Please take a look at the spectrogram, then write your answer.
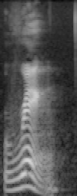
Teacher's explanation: So in a ring, there's a North American R to start off the syllable. The vowel is a lax I sound. And then the consonant is a nasal velar consonant.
